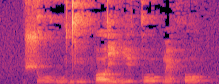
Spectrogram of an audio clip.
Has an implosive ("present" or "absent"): present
